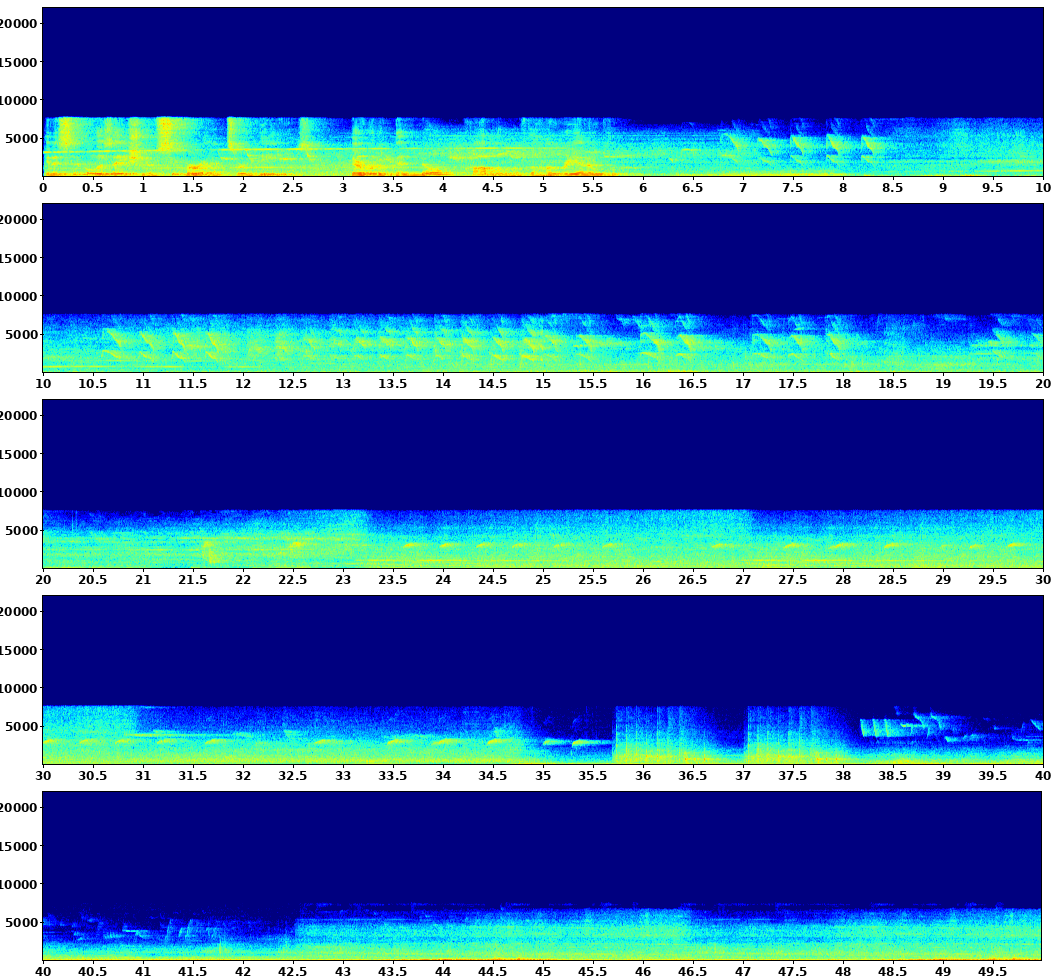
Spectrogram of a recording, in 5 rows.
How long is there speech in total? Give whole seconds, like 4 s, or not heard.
6 s.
